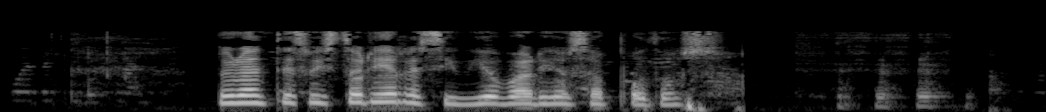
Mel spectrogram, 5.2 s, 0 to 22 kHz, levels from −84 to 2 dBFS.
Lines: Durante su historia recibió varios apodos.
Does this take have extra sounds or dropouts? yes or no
yes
